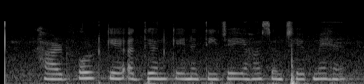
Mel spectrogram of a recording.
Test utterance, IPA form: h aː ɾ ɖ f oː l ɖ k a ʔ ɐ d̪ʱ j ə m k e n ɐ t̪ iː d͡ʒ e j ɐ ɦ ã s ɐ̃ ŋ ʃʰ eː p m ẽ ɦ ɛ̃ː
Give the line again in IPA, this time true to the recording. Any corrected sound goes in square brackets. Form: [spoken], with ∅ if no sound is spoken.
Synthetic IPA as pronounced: h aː ɾ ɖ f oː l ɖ k [e] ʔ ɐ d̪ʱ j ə [n] k e n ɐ t̪ iː d͡ʒ e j ɐ ɦ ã s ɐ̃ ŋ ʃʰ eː p m ẽ ɦ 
